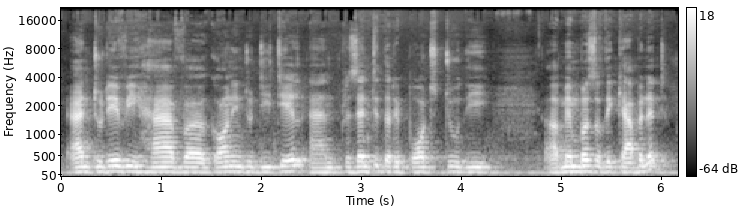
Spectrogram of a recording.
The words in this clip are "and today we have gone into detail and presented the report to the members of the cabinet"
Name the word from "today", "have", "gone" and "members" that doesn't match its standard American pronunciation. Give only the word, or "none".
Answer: none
